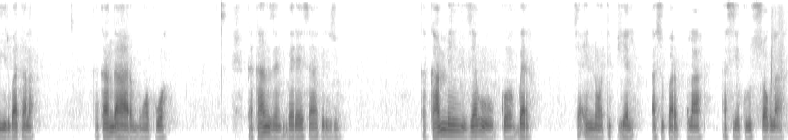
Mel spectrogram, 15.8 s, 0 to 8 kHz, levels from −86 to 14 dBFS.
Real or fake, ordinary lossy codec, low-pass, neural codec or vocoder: real; Opus, 24 kbps; 7.2 kHz; none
